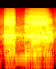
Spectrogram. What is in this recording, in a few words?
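Speech, Russian; Allied Flight; Digits; DCS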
